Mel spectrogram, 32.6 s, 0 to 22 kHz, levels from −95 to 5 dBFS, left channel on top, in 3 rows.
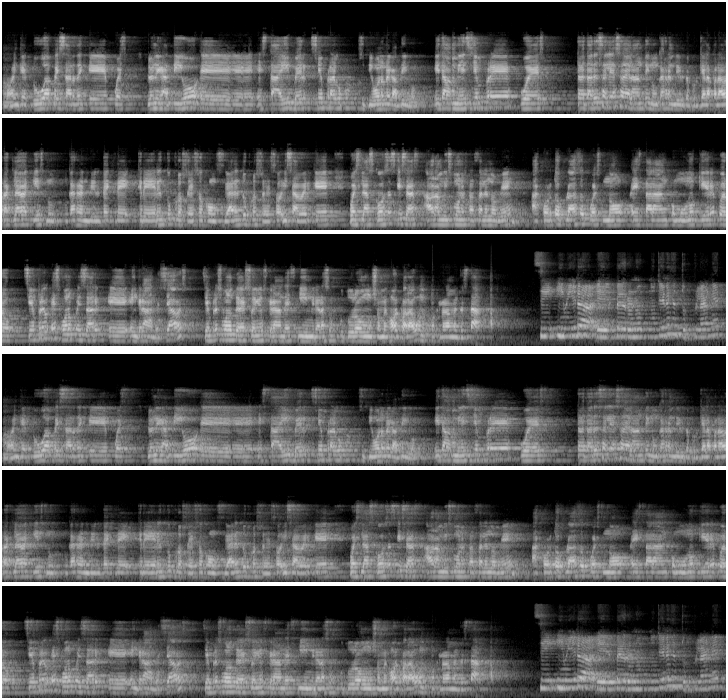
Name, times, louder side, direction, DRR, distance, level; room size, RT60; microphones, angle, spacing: voice 1, 0.0-1.8 2.2-6.2 6.5-8.1 8.6-24.5 24.7-28.9, left 4 dB, 75° left, 8 dB, 1.3 m, -23 dB
voice 2, 29.8-32.5, left 2 dB, 10° left, -3 dB, 2.3 m, -28 dB
12.0 x 12.0 x 9.6 m, 1.3 s
head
